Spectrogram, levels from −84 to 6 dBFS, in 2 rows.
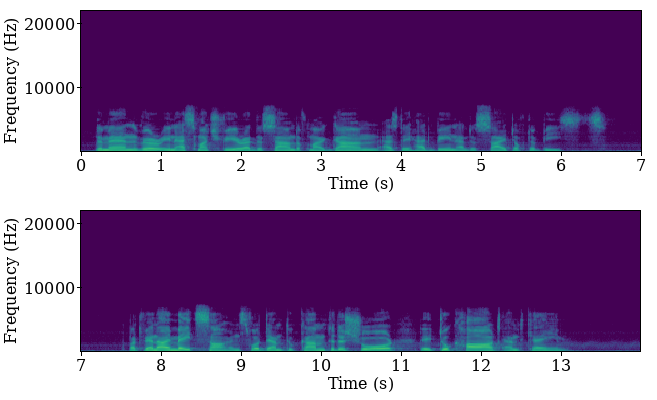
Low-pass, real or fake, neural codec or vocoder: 7.2 kHz; fake; codec, 16 kHz, 16 kbps, FunCodec, trained on Chinese and English, 50 frames a second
